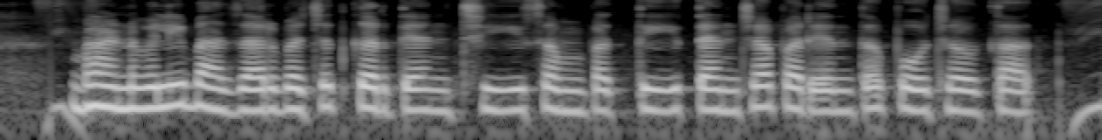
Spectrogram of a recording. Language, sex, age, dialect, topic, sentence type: Marathi, male, 31-35, Varhadi, banking, statement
